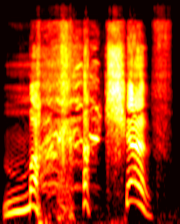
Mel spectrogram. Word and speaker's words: Makhachev: Someone says don't pronounce the letter K. Strong H. That's all. Makhachev. I like to pronounce it like a sneeze. That's how I can get it right. Makhachev.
